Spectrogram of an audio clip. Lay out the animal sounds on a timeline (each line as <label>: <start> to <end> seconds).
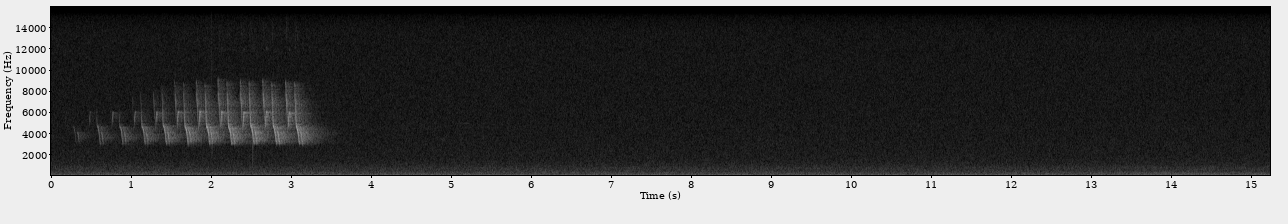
Ovenbird (Seiurus aurocapilla): 0.1 to 3.4 seconds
